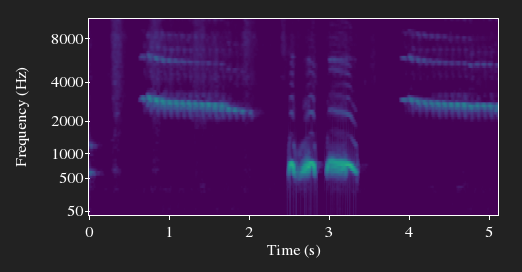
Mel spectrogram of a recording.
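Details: Female spotted dove calling to stir males: a long, high, wavering whistle, a low double coo, then another high trembling whistle.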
